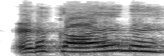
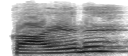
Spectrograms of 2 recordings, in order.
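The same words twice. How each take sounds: First: Very high, urgent cry; desperate scream. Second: Raised, rising call to a friend; crying out. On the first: Man screams to rouse his dead friend, desperate cry. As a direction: cry out desperately, pitch soaring. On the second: Man calls his fallen friend, rising cry. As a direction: call out, lifting the end. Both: A narrator's reading. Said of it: "Vijayaraj അലറി വിളിച്ചു".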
